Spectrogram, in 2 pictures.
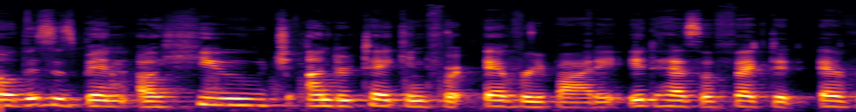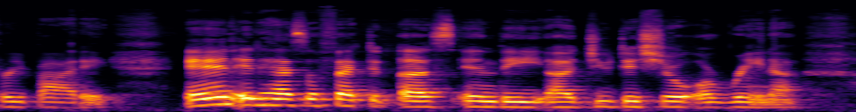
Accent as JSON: {"language": "English", "region": "Alabama", "country": "United States", "said": "I'm from Alabama, but I remember being outside playing in the dirt, and I've always said, I want to be a judge."}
